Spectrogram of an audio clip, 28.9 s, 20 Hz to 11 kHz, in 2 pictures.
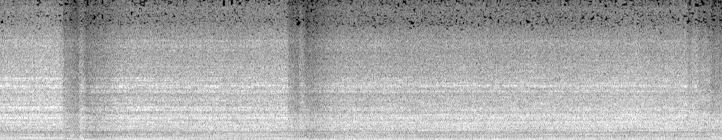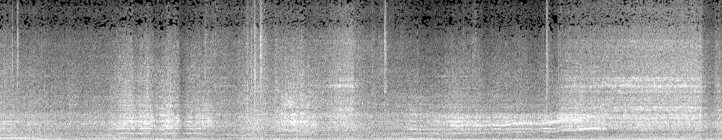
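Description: Seat Ibiza FR's 2.0 TDI four-cylinder diesel engine heard from inside the cabin while being driven hard on track. The engine holds a steady note for several seconds at a time and then changes pitch as it moves through the gears, over constant road and wind noise.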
